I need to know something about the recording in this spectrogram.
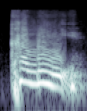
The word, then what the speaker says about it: Kaohly: Kaohly. Kaohly? Yeah, it's like Colleen, but E at the end. So don't look at the spelling, it'll throw you off every time.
